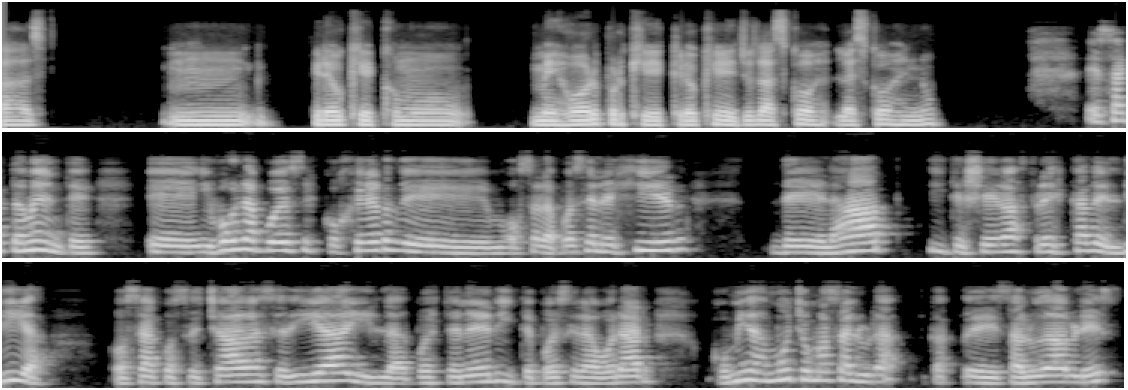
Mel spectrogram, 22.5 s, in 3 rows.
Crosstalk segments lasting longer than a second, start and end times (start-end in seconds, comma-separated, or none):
none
